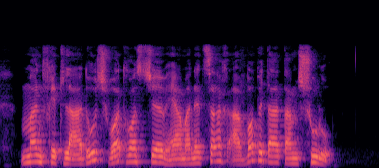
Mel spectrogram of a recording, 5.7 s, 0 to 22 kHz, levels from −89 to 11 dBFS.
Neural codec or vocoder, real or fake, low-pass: none; real; 7.2 kHz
